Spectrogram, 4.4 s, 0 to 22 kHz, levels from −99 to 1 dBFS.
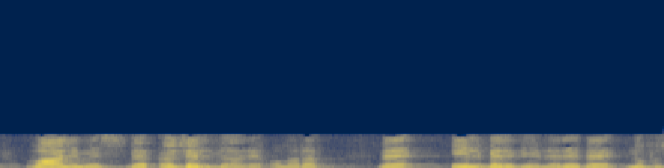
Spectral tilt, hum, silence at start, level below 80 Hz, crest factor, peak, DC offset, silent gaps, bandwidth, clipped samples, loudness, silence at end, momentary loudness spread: -10 dB/octave; none; 0 s; -66 dBFS; 20 dB; 0 dBFS; under 0.1%; none; 4.5 kHz; under 0.1%; -21 LUFS; 0 s; 12 LU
